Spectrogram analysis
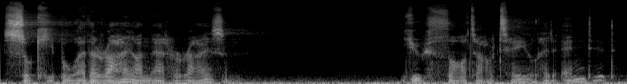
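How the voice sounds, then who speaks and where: Casting: male actor for a menacing, obsessive pirate lover, ASMR roleplay; low breathy whisper, very slow and theatrical. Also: a bit bright, full character voice. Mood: smouldering, coaxing. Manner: slow, theatrical, alternating whispers with sudden swells.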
